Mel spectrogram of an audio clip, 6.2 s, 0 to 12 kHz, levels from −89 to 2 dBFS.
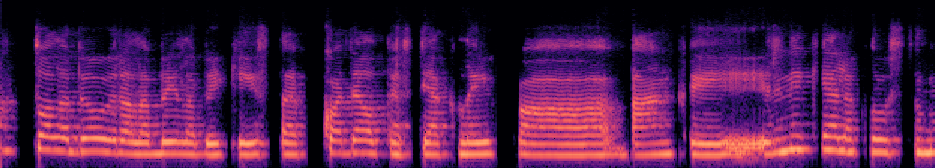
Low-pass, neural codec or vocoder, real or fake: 10.8 kHz; none; real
